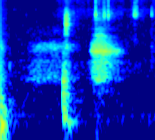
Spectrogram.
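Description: Mostly quiet, with a faint click about a second in and a brief soft breath-like noise, like a sniff, about half a second later.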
